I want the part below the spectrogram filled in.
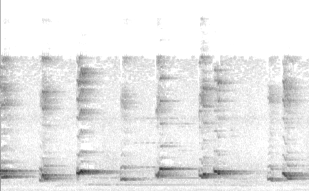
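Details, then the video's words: Sooty-headed bulbul giving its 'ropel panjang' long song: mellow whistled two-tone notes, alternating higher and lower, in steady bubbly phrases roughly every half second, with a faint lower whistle underneath. "Trucukan Ropel Panjang Gacor"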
